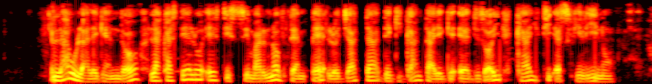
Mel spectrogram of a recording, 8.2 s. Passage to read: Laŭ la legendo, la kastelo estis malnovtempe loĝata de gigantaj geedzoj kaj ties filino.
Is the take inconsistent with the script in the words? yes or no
no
